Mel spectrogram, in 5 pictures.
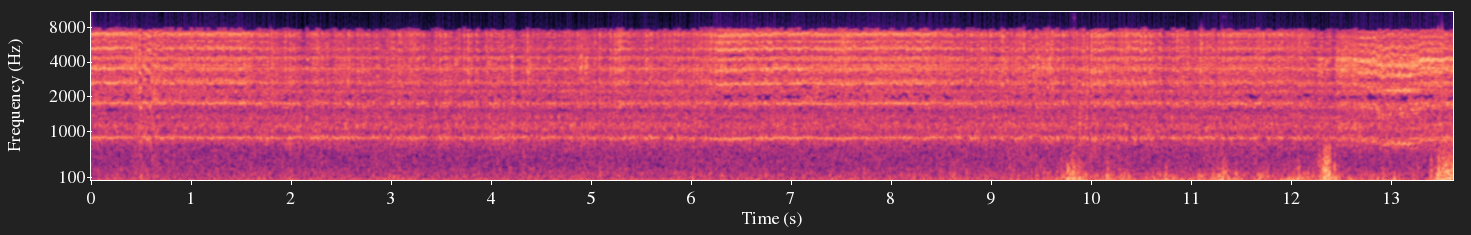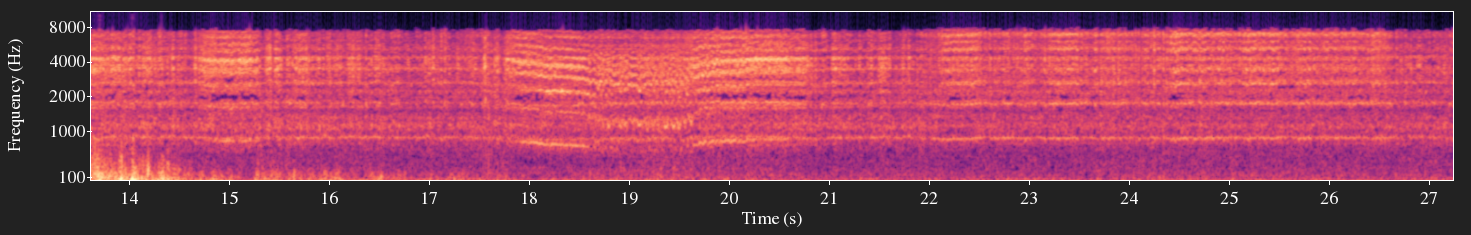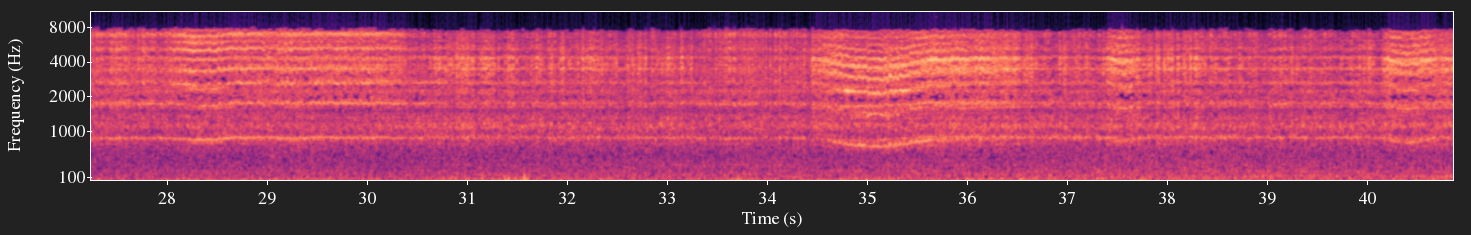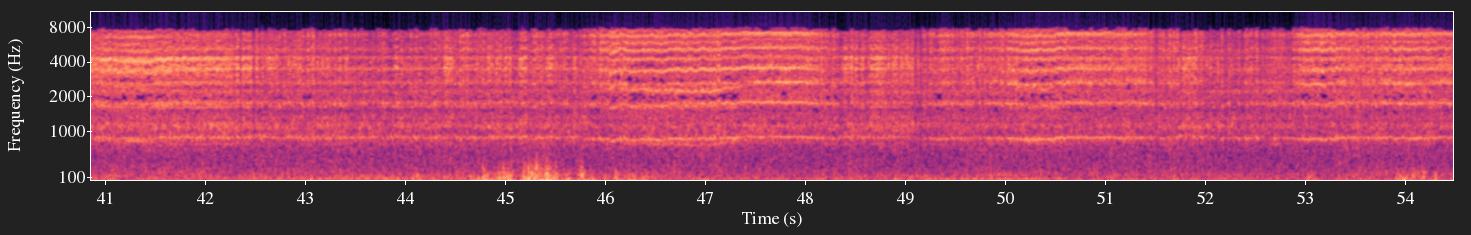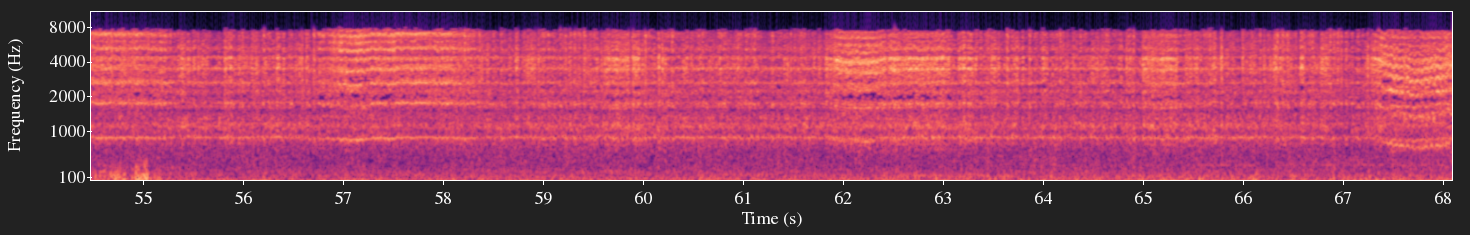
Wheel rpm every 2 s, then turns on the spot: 230, 230, 230, 230, 240, 230, 230, 230, 230, 210, 230, 230, 230, 230, 230, 230, 230, 220, 230, 230, 230, 230, 230, 220, 230, 230, 230, 230, 230, 230, 230, 230, 230, 230.
none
